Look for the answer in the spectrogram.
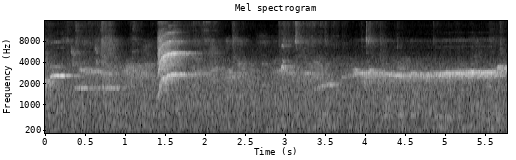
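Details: Belgian canary singing to bring females into breeding condition and spur singing: short whistled notes, a sudden upward sweeping flourish, then a long steady high roll, with background hiss.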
